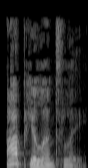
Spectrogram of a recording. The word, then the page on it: opulently: British English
